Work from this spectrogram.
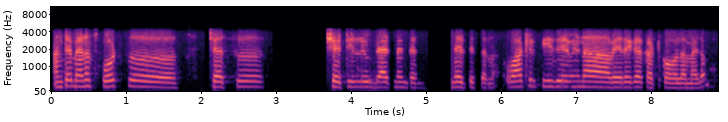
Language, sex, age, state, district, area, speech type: Telugu, female, 60+, Andhra Pradesh, Vizianagaram, rural, conversation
